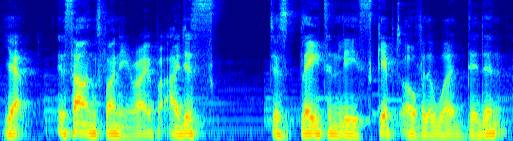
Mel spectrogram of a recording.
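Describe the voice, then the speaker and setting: A man's voice: mid-range voice, steady tone, normal speed, soft background music. A man in his thirties talking to camera in a personal vlog, earnest and open, stammering with repeated words and blocks left unedited. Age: 30s. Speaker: vlogger.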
